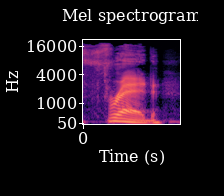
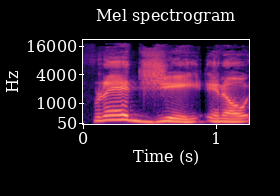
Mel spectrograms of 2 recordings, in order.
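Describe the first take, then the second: First: The name is said as one short syllable. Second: The name ends with an added 'ji' sound. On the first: "simplistic Fred" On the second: "turned into like a 2.5 syllable Fredji"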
